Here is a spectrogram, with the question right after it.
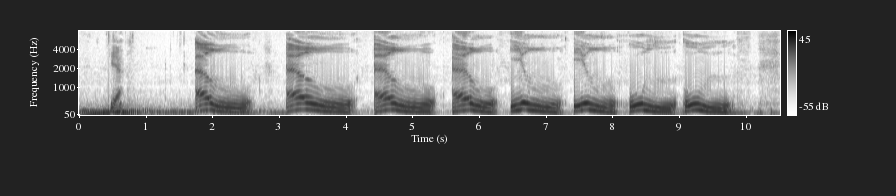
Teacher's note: Jadi, huruf Ghain juga memiliki kualitas ketebalan (istila') dan huruf Ghain memiliki kualitas rakhawah, yaitu aliran suara. Jadi ketika itu sukun, suara itu mengalir.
